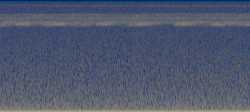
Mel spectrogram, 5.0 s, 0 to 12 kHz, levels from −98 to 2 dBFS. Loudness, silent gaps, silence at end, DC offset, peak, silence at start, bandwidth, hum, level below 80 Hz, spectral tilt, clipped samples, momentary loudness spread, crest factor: -41 LUFS; none; 0 s; 2%; -24 dBFS; 0 s; 12 kHz; none; -50 dBFS; -2.5 dB/octave; under 0.1%; 3 LU; 12 dB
